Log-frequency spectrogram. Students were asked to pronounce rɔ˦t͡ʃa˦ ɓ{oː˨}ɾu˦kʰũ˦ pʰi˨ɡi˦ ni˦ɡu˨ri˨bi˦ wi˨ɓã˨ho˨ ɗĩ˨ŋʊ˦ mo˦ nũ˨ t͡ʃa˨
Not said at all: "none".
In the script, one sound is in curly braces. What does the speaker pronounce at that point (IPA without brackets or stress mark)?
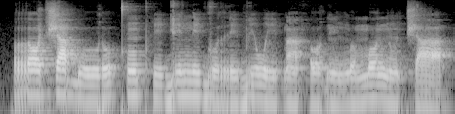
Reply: uː˨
